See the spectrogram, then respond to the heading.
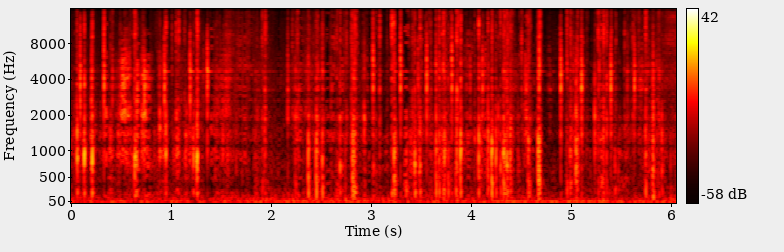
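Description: Long nails tap the hollow plastic handle of a pink plastic paddle hairbrush, then move on to the side rim of the brush head. The result is a rapid, uneven run of sharp, dry, bright clicks with almost no ring.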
